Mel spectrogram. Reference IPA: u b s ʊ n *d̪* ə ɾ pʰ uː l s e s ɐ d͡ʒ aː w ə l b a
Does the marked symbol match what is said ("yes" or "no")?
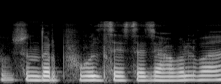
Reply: yes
